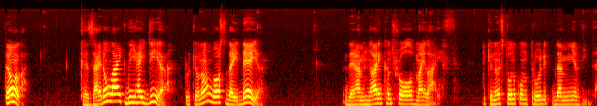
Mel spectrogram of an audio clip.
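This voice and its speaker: A woman with a Brazilian Portuguese accent gives an English lesson. She explains word by word and keeps checking in with a quick "tá?". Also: sits low, animated. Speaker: English teacher. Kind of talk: step-by-step language lesson.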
